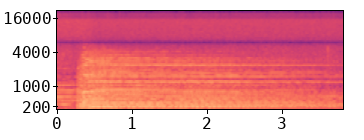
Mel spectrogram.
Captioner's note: starting tone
